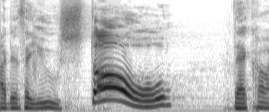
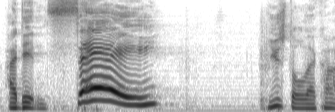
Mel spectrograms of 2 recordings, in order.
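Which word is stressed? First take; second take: stole; say. First: The word 'stole' is stressed. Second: The word 'say' is stressed.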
